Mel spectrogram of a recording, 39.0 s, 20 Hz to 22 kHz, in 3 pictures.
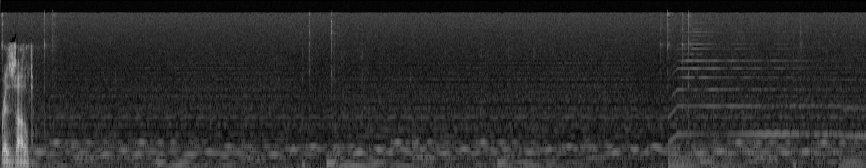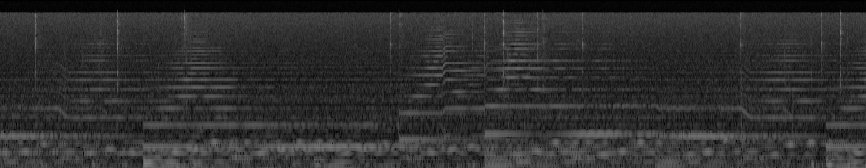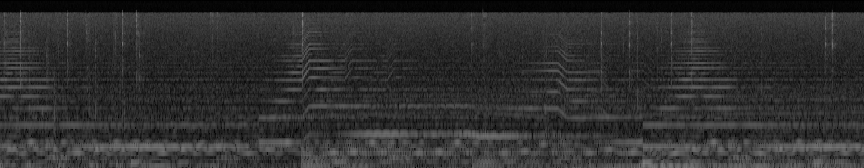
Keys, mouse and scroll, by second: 4.9-5.7 middle drag, 11.1-12.2 middle drag, 11.1-11.8 scroll down 1, 12.3-16.3 middle drag, 15.9 g, 19.8 middle click, 21.3-23.0 right drag, 22.1-23.6 drag, 25.0 middle click, 27.4 middle click, 27.6 middle click, 29.4 g, 33.8 middle click, 36.8 middle click, 38.6-38.9 drag.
